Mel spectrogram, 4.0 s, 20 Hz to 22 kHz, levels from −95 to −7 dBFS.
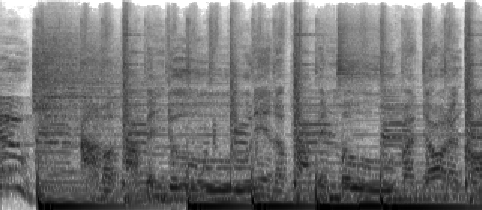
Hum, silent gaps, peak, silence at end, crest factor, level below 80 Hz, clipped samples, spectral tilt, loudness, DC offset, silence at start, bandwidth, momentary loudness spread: none; none; 0 dBFS; 0 s; 12 dB; -14 dBFS; under 0.1%; -4.5 dB/octave; -14 LUFS; under 0.1%; 0 s; over 20 kHz; 5 LU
